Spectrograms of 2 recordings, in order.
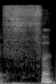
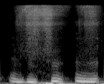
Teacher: F and V are the exact same sound, just different in terms of voicing.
